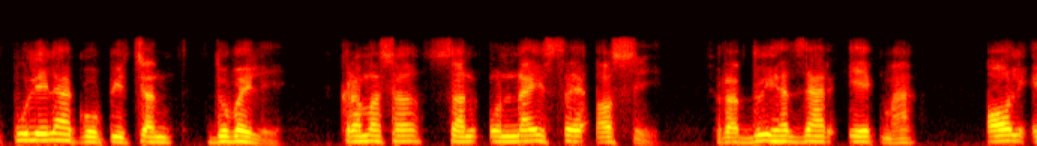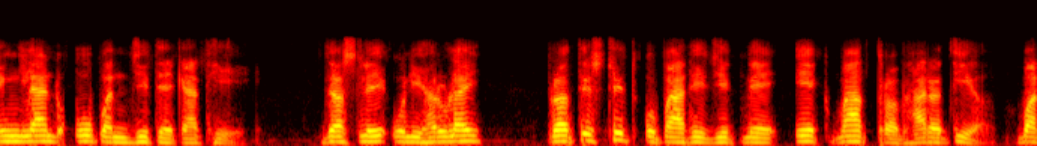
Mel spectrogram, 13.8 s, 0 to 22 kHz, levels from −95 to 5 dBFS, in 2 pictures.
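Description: AMR wideband (HD Voice) codec damage runs from start to finish. The speech has been squeezed through a model that rebuilds the vocal tract from sparse pulse excitation. Here the coding is very coarse, which fits the lowest 6.6 kbit/s mode, so the voice comes out rough, raspy and buzzy. The top band is synthetic noise rather than real detail, and nothing reaches above 7.5 kHz, leaving the sound heavily processed.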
